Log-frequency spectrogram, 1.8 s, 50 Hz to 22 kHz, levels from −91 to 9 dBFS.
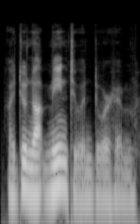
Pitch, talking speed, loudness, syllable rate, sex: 105 Hz, 240 wpm, -17 LUFS, 5.8 syllables/s, male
